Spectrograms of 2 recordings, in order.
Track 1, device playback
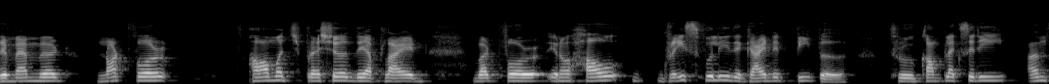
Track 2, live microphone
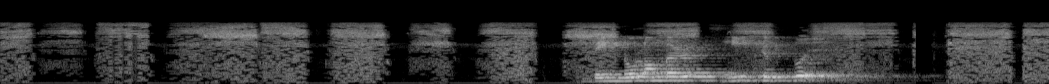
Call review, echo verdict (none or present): none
